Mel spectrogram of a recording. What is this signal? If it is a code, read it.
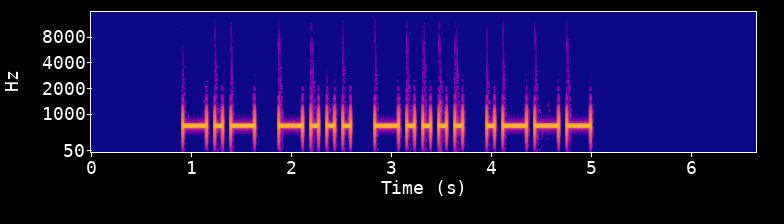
Morse code, heard as a keyed tone, about 16 wpm, 700 Hz. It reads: KB6J
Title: USA Call Signs - 4 Characters - Repeated 2x - 15wpm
